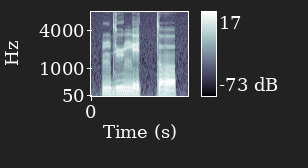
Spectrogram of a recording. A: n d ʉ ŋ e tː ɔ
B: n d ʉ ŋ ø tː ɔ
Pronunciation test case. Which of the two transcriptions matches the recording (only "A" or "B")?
A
